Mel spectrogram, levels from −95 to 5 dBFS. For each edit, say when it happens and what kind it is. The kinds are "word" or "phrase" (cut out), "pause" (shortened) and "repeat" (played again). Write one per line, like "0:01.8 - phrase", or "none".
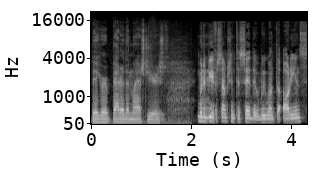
0:02.5 - word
